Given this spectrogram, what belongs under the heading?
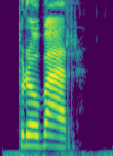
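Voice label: to order, Spanish, female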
